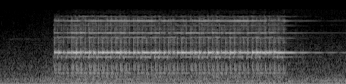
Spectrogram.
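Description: signal or alarm, telephone ringing

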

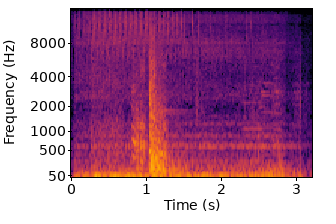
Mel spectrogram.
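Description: vehicle, car door being shut

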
